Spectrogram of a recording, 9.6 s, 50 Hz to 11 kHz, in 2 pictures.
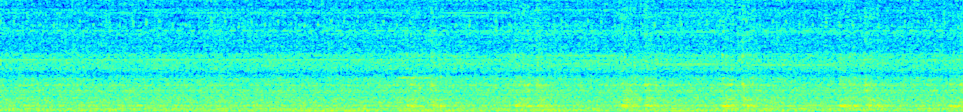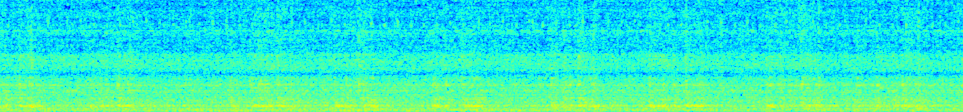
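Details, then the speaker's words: Older Xbox 360 Pro console compared with the Slim for noise: a steady, loud, rushing fan whir with a faint fluttering drive tick, no knocks or grinding. Fairly loud and then it stops; running loud but normal. "hear that very well but it's fairly loud then it stops"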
